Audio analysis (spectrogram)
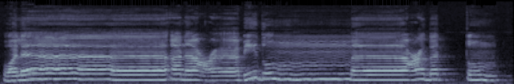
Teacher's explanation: اس کے بعد الف مدہ، الف سے پہلے زبر، الف مدہ، اور میم مشدد غنہ کر کے پڑھیں گے۔ عین کو مخرج سے ادا کرنا ہے، الف کے ساتھ ہرگز چینج نہیں کرنا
